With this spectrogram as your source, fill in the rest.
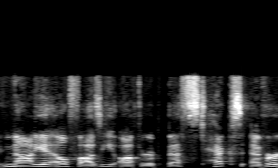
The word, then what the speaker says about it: Nadia El-Fassi: And on this spotlight I am welcoming author Nadia El Fazy.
